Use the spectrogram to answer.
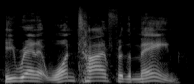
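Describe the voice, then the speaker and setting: A man's voice: a little high, expressive, moderate pace, a bit bright. A man giving live play-by-play commentary on a poker game, steadily announcing bets and cards.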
